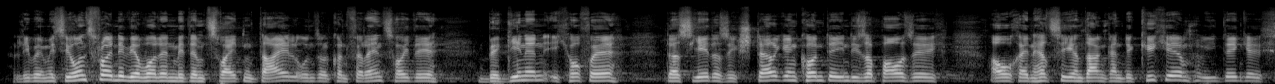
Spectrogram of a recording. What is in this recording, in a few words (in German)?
Ansage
